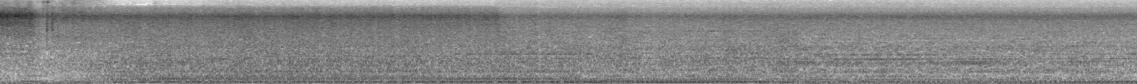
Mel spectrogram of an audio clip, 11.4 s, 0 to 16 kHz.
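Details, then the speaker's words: Ford after EGR fix for code 332, first start: steady engine drone holding raised speed, high idle; unplugging idle air controller lowers it, owner suspects old throttle position sensor. "better startup than its had first time ever little high though comin down the high idle"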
